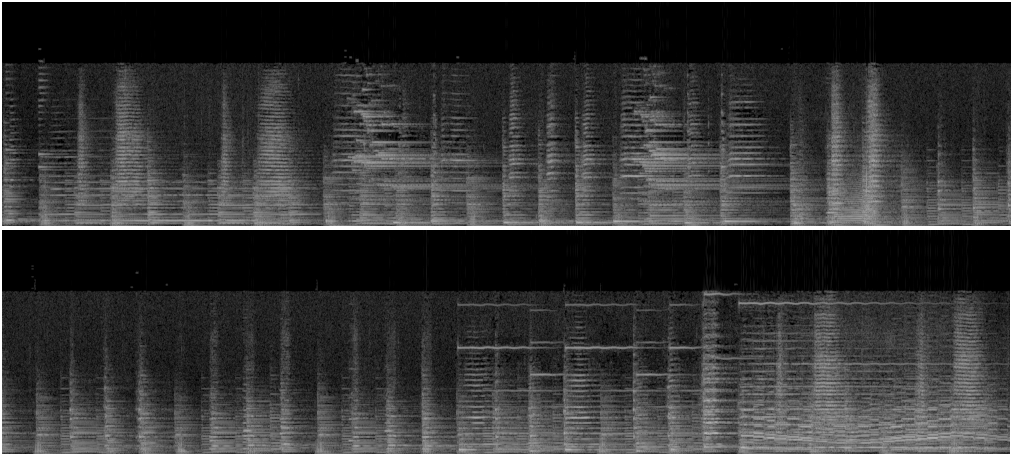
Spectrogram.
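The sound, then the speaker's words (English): Spooky orchestral film main-theme music plays steadily, with bouncy low tuba bass notes pulsing underneath and quick woodwind runs swirling above, ending in a rising, swooping flourish. No one speaks. “Listen to that cool orchestration. It reminds me of spooky wind howling during those woodwind runs.”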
